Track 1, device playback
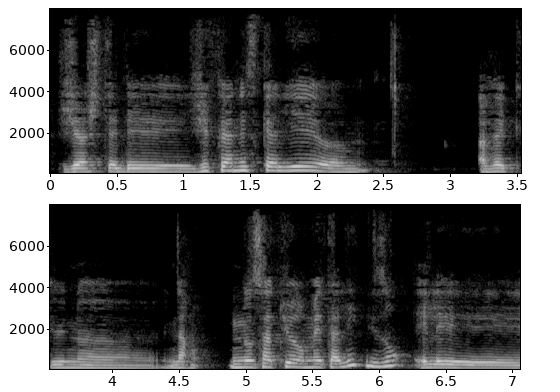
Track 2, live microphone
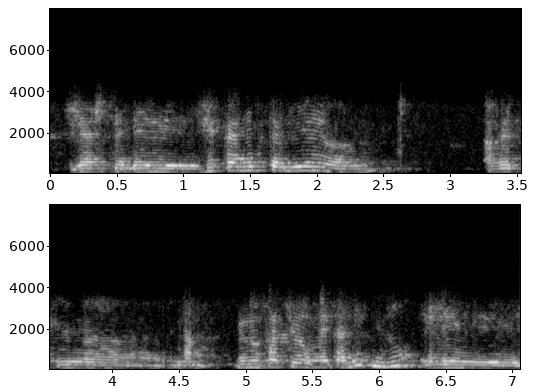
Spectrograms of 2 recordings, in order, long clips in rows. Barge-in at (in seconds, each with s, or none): none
